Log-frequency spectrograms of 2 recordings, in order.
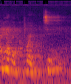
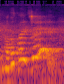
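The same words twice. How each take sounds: First: It is said in a sarcastic tone. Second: It is said in a sincere tone. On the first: The writer is read as being mocking. "oh, they said it like that" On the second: The writer genuinely wishes a good day. "When maybe they said"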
